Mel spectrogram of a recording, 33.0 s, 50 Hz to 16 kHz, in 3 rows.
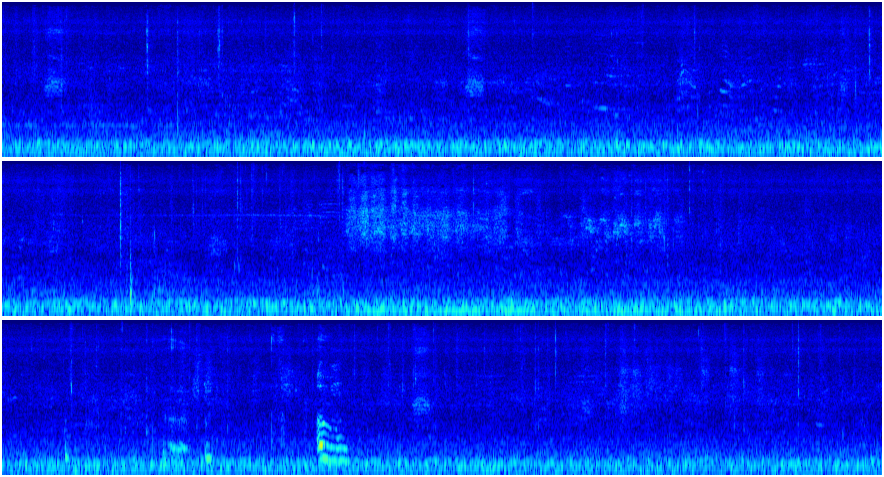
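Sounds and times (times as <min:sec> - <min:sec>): steady low hum: 0:00.0 - 0:33.0
high hissing chatter: 0:13.0 - 0:19.4.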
